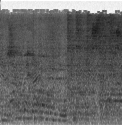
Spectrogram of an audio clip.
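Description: People talking: voices and chatter, with no clear tool or machine sound standing out.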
